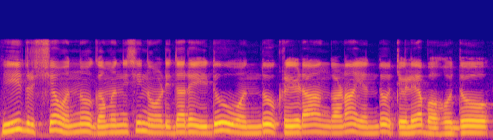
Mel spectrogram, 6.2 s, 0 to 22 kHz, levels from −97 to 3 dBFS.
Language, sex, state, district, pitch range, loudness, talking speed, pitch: Kannada, male, Karnataka, Bangalore, 145-170 Hz, -13 LUFS, 85 wpm, 155 Hz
